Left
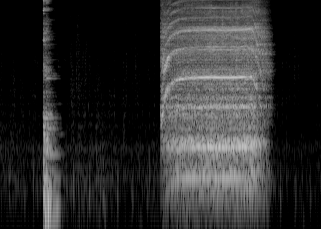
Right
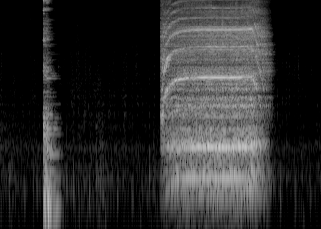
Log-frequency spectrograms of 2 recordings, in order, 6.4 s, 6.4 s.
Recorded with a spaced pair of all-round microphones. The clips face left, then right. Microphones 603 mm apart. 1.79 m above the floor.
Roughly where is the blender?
Centre.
